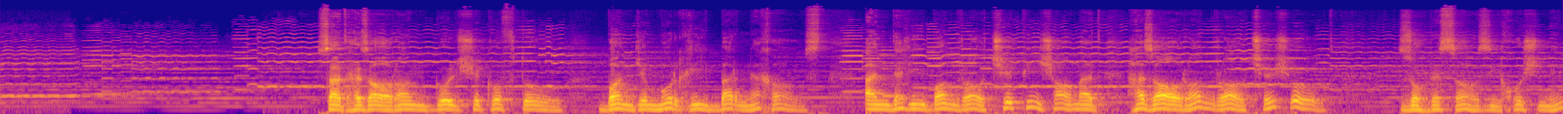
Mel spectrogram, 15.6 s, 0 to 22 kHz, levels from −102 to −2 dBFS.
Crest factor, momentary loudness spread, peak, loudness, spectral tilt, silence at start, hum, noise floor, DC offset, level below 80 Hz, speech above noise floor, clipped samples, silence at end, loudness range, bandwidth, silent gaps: 20 dB; 21 LU; 0 dBFS; -19 LUFS; -6.5 dB/octave; 0 s; none; -42 dBFS; under 0.1%; -50 dBFS; 24 dB; under 0.1%; 0 s; 4 LU; 17.5 kHz; none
